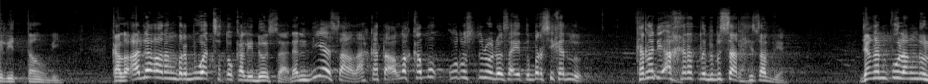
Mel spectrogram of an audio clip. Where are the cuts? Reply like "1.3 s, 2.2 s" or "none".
none

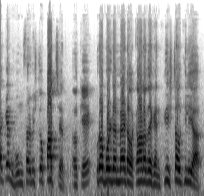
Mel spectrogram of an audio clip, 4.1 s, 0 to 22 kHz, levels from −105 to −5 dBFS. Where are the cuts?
none

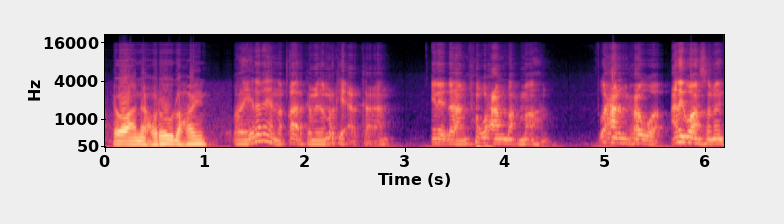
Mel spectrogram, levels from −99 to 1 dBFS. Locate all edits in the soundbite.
1.3 s

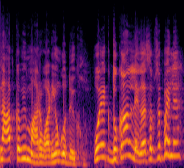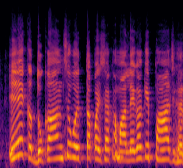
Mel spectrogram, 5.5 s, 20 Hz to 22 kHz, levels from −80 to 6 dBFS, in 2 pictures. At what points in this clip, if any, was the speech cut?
1.3 s, 2.8 s

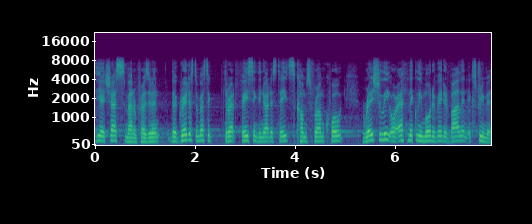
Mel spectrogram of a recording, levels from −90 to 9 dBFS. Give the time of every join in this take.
1.4 s

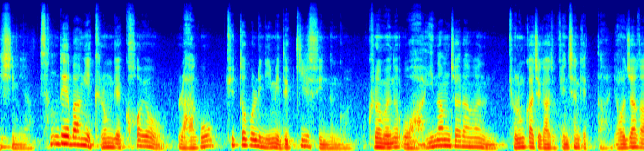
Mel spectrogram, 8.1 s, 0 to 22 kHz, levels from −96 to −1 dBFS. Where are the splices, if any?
6.3 s

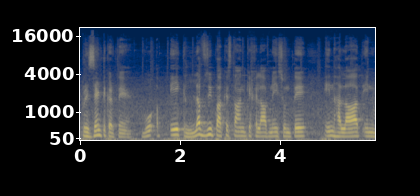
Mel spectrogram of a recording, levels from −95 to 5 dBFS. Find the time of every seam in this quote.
none

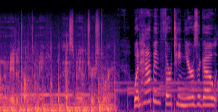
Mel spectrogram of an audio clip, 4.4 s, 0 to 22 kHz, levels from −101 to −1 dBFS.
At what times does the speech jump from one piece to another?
none

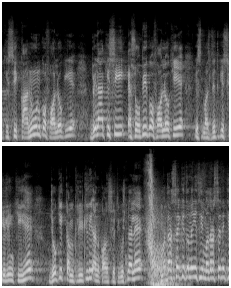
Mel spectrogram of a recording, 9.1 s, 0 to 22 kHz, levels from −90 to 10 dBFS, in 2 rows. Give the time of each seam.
7.5 s

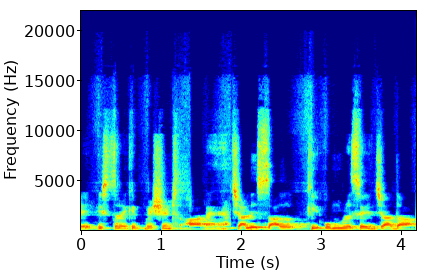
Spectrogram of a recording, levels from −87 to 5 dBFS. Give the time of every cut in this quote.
1.9 s

